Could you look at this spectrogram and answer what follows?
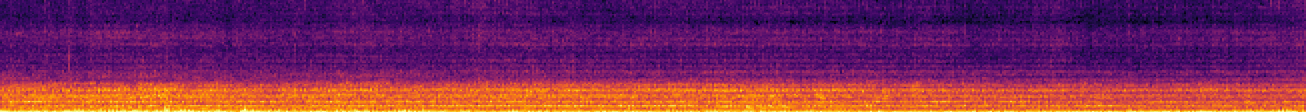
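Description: Iseki farm tractor's diesel engine running steadily under load as it plows a flooded rice paddy. It is a constant low hum with a faint higher whine above it.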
